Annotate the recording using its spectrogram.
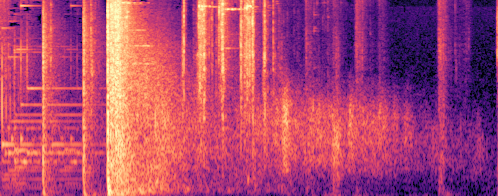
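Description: A rifle shot cracks and echoes away.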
